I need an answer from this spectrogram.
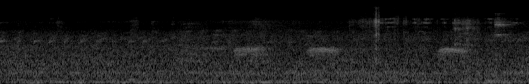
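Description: Outdoor background noise with a bird giving three short calls about a second apart, and a single click near the middle.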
